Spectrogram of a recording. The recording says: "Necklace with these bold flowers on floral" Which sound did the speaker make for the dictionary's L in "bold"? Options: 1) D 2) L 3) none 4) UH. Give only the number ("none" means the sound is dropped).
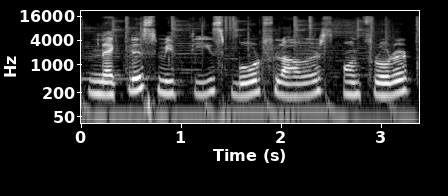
3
